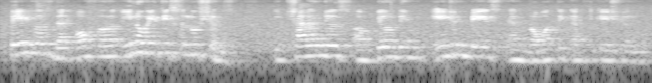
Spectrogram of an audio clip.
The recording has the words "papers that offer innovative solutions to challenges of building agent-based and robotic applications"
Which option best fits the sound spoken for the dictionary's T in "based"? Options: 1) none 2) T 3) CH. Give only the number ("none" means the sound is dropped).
1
